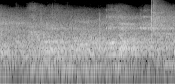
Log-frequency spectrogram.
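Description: Voices talking in a large echoing badminton hall, with one sharp racket-on-shuttlecock hit near the end.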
